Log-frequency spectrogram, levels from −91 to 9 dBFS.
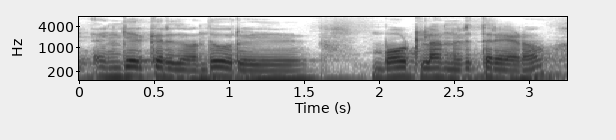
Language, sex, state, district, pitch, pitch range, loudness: Tamil, male, Tamil Nadu, Nilgiris, 120 Hz, 110-135 Hz, -15 LUFS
